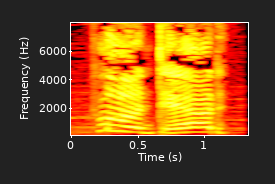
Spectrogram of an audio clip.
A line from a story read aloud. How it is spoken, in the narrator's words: I pleaded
